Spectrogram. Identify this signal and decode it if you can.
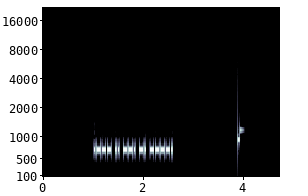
Morse code, heard as a keyed tone, about 44 wpm, 700 Hz. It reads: JIGN9
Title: Code Groups - 5 Letter:Numbers - 45wpm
